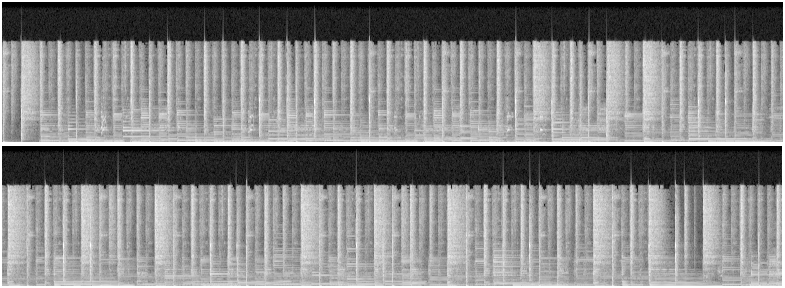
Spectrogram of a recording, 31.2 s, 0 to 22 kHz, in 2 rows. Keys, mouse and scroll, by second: 1.2 4, 2.4 Return, 3.0 click, 3.5 space, 3.8 click, 4.1 space, 4.8 click, 6.0-7.4 alt+shift+drag, 8.3 ctrl+z, 8.9 click, 9.1 space, 9.2 click, 9.6 v, 12.0 alt+shift+right click, 13.4 alt+shift+click, 16.1 Down, 19.3 click, 20.4 z, 20.7 click, 21.0 space, 21.8 v, 22.1 space, 22.4 click, 23.8 z, 24.1 click, 24.2 space, 24.5 click, 24.9 v, 25.8-30.1 drag.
